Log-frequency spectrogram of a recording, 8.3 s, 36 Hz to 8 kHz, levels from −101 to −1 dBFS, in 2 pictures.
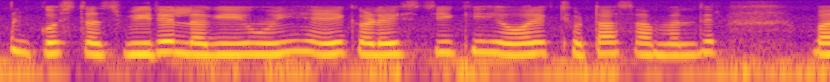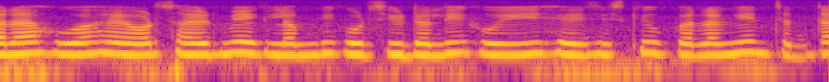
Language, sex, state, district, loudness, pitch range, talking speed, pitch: Hindi, female, Haryana, Rohtak, -16 LUFS, 230-245 Hz, 215 wpm, 235 Hz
